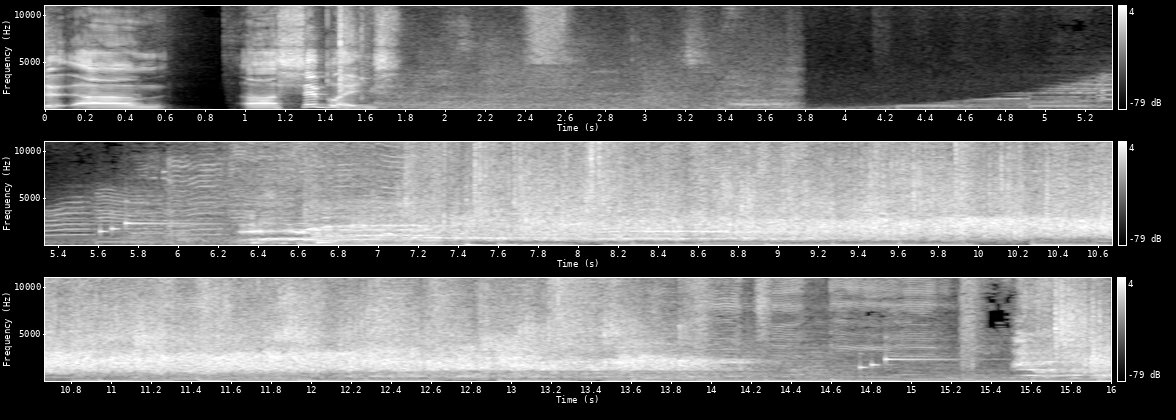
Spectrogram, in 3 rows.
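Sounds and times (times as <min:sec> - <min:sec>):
group applause: 0:06.3 - 0:14.4, 0:15.5 - 0:16.0
background music with bass line: 0:06.6 - 0:16.0.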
